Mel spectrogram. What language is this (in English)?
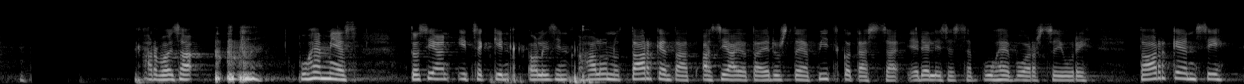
Finnish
